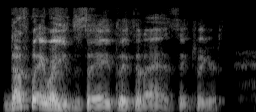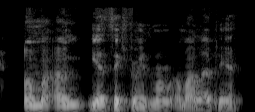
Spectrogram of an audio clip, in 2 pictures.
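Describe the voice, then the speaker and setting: A man's voice: on the low side, fast, darkish tone. A forty-year-old man chatting casually on a podcast, rambling and poking fun at himself. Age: 40s. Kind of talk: casual chat.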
